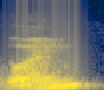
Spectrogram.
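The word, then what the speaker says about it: غين: গইন। আমি আবারও বলছি, গইন, গইন। যদি বিভিন্ন উচ্চারণ দেখি, গ, রি, রু, রন, রিন, রুন।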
